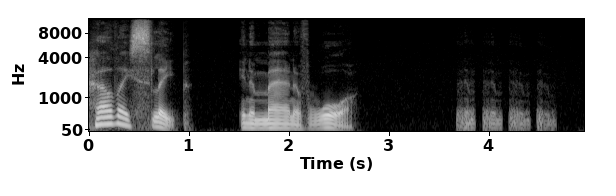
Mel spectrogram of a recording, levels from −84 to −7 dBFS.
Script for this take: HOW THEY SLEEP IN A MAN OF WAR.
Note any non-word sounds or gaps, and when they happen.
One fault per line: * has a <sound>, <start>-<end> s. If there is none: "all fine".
* has a laugh, 3.7-4.7 s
